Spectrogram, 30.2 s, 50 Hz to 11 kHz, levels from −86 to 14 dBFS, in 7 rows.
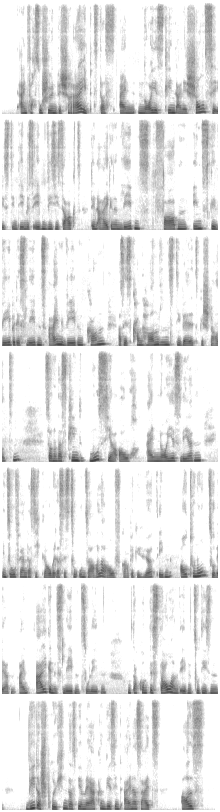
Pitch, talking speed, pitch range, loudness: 210 Hz, 155 wpm, 195-230 Hz, -25 LUFS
